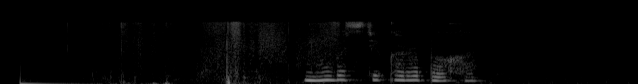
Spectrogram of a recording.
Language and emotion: Russian, sad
